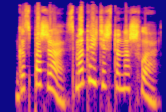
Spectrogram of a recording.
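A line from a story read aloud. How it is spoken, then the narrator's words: Elated exclamation. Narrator (Russian): воскликнула девушка, окрыленная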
